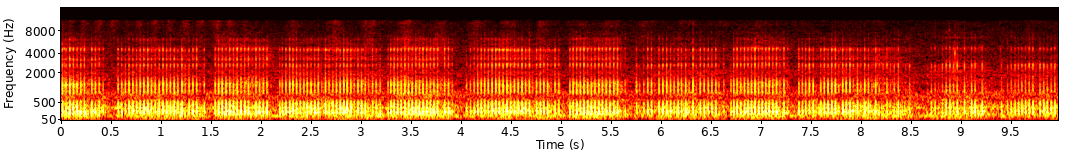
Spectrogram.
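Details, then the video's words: Steady close purr from a house cat: a low, grainy rumble rising and falling with regular breaths about once a second, evenly loud, with little background noise. "Cat's purring / scratching / kinda ASMR"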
